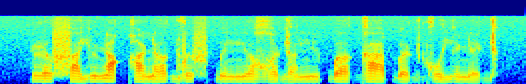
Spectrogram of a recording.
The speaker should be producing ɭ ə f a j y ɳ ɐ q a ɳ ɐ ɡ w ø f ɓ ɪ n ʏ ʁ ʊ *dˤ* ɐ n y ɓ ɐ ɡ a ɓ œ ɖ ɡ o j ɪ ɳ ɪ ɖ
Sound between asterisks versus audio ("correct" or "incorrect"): incorrect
